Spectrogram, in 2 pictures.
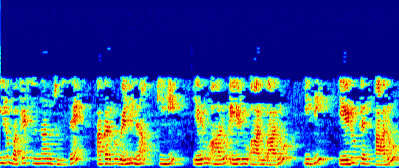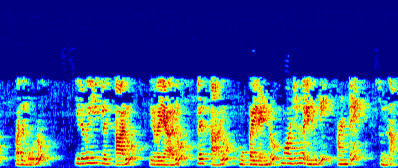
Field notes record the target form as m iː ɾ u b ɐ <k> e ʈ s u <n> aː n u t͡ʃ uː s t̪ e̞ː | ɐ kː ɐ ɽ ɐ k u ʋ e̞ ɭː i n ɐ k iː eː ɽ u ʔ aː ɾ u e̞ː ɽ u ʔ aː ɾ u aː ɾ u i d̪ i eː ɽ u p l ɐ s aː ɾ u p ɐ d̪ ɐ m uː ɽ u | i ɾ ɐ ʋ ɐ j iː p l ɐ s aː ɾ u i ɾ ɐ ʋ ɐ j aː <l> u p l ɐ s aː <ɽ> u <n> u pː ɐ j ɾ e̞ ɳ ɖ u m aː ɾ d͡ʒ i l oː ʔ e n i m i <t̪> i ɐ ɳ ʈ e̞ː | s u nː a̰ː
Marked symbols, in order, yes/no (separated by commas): yes, no, no, no, no, no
